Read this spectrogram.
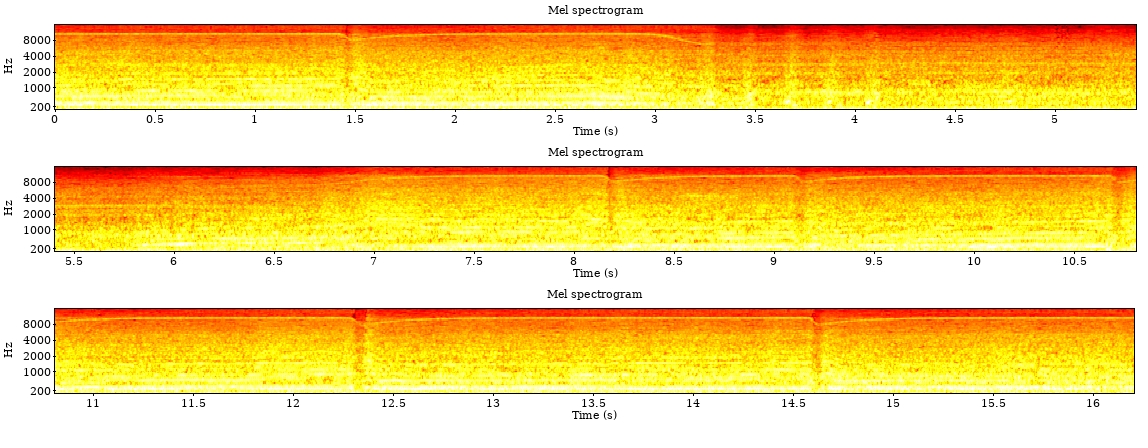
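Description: A racing car engine screams at high revs, dropping in pitch with each gear shift and rising again.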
